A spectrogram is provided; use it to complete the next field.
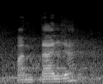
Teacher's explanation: lo que puse debajo de la n para decir que es una n que se pronuncia contra los dientes no podría haber sido una n que se pronuncia más atrás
